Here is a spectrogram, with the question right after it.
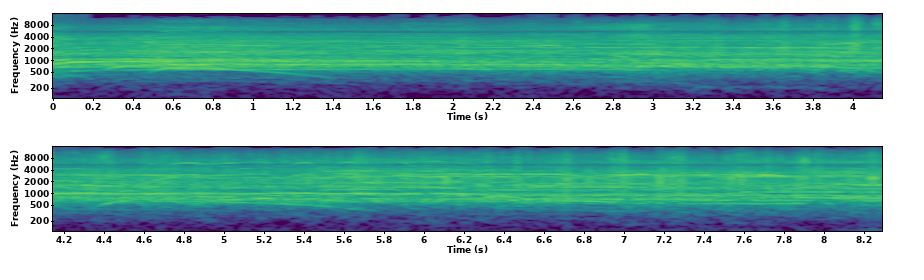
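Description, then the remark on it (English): A large audience stands up and screams and cheers in a dense, continuous roar of many voices, holding loud and steady for the whole stretch, with scattered whoops and faint clapping mixed in. “Folks, if you're excited about that, I want to hear you stand up and scream now!”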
